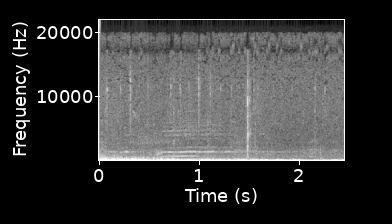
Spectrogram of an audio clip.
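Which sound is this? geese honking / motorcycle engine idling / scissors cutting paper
geese honking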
